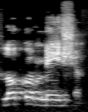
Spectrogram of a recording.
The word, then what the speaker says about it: Locomation: note our name is a clever blend of two words locomotion and automation and if you recall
